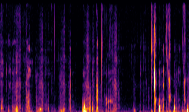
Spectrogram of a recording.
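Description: Coconut chunks are chewed up close, giving quiet, irregular crunching bites and soft mouth sounds, with no talking.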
